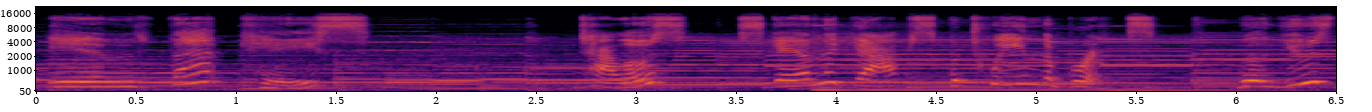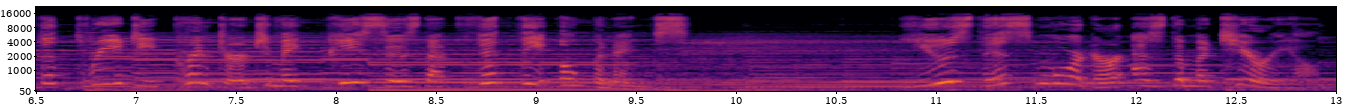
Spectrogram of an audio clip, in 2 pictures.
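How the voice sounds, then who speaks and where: A woman voicing a reserved, practical young girl engineer in a video game, measured and a little hesitant. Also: sits high, sing-song, exaggerated voice. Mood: focused. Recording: music behind the voice.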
